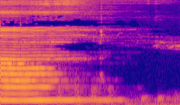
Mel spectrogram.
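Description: A voice chanting a Vietnamese poem holds its last syllable on one steady note, which fades away about a second and a half in.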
